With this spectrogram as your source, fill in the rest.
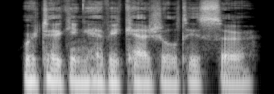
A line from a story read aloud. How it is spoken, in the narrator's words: he sighed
